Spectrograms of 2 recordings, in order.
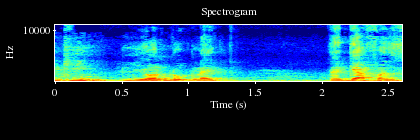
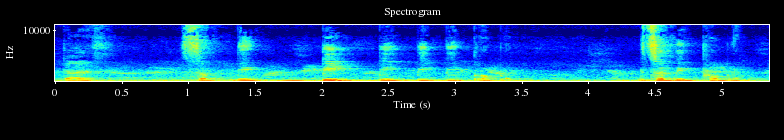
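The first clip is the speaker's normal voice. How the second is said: dropped low and soft, dragging out each big; hushed and grave; 8 semitones lower, 9 dB quieter than usual. Real, not acted. Vlogger warning fellow fans, hushed and grave. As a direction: lean in and confide a big worry quietly.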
